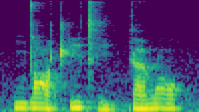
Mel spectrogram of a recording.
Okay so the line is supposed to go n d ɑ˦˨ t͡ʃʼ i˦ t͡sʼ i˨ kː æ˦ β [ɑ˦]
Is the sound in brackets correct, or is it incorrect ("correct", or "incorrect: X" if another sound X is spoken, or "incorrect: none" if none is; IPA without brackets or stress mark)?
incorrect: ɔ˦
